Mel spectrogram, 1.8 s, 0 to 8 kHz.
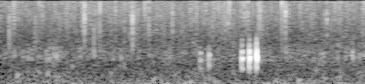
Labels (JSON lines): {"label": "biophony, damselfish", "recorder": "SoundTrap 500"}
